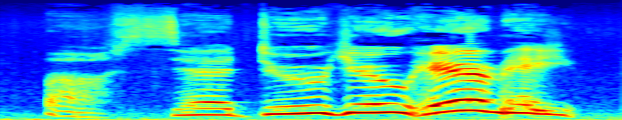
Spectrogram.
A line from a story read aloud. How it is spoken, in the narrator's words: He shouted into the darkness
